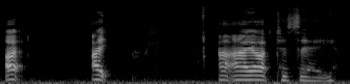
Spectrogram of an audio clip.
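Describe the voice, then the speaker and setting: Lady doing a slow dim lovable boy bear from a kids book, growly, proud, takes his time, dry sound. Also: mid-range voice, gravelly, bright, forceful tone, dry recording, heavily acted. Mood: sheepish. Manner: slow, hesitant, deliberate. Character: humble, proud, slow-witted male toy bear.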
